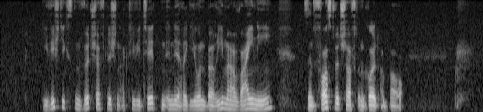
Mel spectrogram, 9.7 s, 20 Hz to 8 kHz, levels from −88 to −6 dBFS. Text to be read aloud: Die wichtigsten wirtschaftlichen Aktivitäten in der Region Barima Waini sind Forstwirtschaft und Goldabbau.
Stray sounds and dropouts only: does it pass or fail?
pass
